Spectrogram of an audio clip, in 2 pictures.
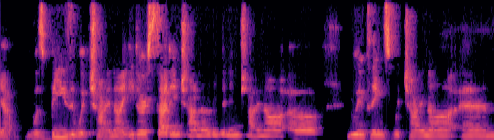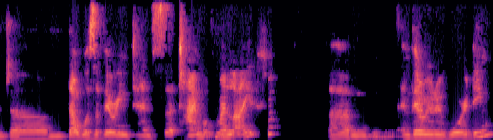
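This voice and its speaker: With an Italian accent, a woman talks at a fairly slow pace in a dark, mellow tone. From Italy. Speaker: author. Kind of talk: interview conversation. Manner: halting, hesitant with fillers.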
